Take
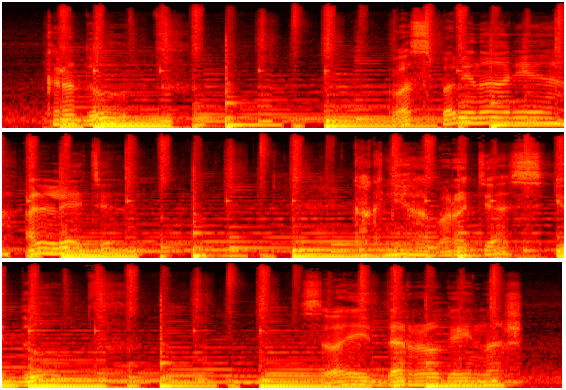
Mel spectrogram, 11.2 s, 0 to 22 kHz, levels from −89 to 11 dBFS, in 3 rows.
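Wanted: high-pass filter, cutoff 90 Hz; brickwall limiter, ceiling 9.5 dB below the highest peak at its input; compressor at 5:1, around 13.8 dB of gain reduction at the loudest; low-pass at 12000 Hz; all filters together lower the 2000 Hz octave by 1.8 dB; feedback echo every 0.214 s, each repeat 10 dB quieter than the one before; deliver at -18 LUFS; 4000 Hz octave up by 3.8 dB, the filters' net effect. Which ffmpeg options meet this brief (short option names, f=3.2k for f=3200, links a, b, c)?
-af "highpass=90,lowpass=12k,equalizer=f=2k:t=o:g=-4,equalizer=f=4k:t=o:g=6,acompressor=threshold=-29dB:ratio=5,alimiter=limit=-23.5dB:level=0:latency=1,aecho=1:1:214|428|642|856:0.316|0.101|0.0324|0.0104,volume=15dB"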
